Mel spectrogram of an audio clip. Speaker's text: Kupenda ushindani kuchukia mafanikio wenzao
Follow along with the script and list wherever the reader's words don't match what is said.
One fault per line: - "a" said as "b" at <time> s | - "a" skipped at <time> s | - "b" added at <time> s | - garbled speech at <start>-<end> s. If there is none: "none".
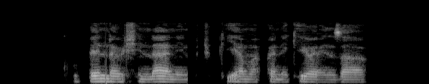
none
